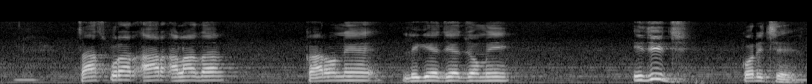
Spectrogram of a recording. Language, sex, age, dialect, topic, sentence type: Bengali, male, 18-24, Western, agriculture, statement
